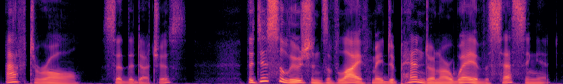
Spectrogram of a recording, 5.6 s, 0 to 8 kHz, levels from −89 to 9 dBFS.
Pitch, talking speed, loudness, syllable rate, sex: 140 Hz, 180 wpm, -20 LUFS, 5.4 syllables/s, male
